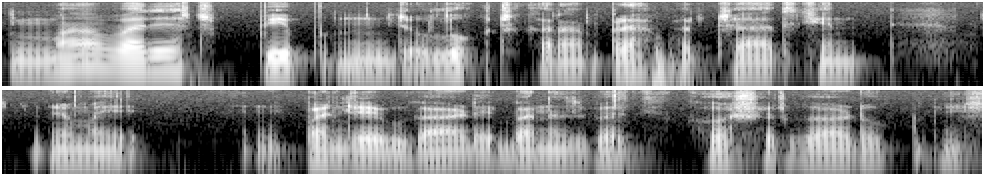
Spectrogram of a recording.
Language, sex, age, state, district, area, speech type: Kashmiri, male, 30-45, Jammu and Kashmir, Ganderbal, rural, spontaneous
